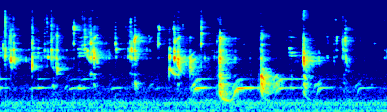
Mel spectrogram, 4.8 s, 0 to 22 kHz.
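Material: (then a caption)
Glass. A clear glass mason jar with a metal lid, mostly empty, is held up and tapped with the fingernails in a quick, uneven run of bright, sharp taps. Each tap gives a crisp click around 3 kHz, and several leave short glassy tones that bend downward like water drops. The sound is quiet and gentle.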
